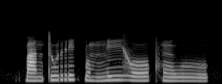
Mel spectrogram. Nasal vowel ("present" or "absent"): present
